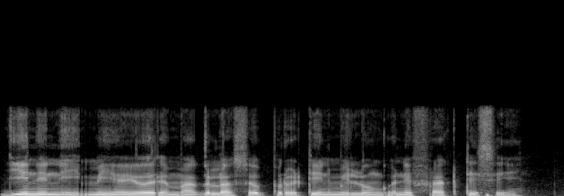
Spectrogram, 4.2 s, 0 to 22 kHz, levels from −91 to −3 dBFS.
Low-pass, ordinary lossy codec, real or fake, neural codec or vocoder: 9.9 kHz; none; fake; vocoder, 22.05 kHz, 80 mel bands, WaveNeXt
